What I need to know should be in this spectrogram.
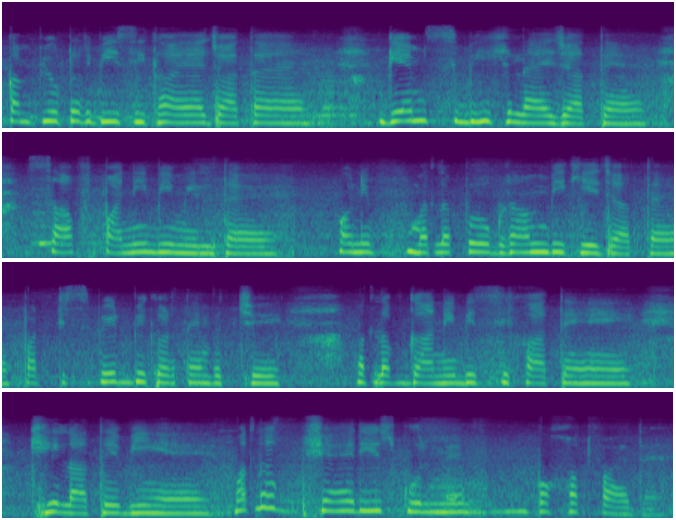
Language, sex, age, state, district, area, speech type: Urdu, female, 18-30, Uttar Pradesh, Aligarh, urban, spontaneous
